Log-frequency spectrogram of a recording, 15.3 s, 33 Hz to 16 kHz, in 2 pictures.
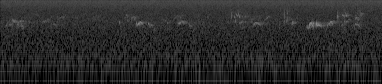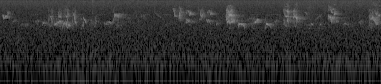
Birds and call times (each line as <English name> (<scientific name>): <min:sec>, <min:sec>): Meyer's Parrot (Poicephalus meyeri): 0:12.2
